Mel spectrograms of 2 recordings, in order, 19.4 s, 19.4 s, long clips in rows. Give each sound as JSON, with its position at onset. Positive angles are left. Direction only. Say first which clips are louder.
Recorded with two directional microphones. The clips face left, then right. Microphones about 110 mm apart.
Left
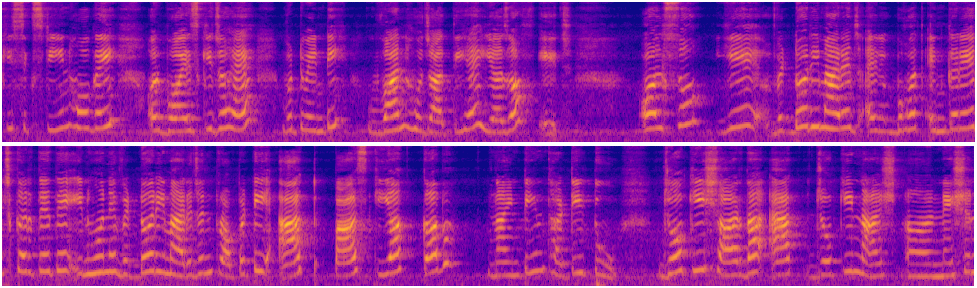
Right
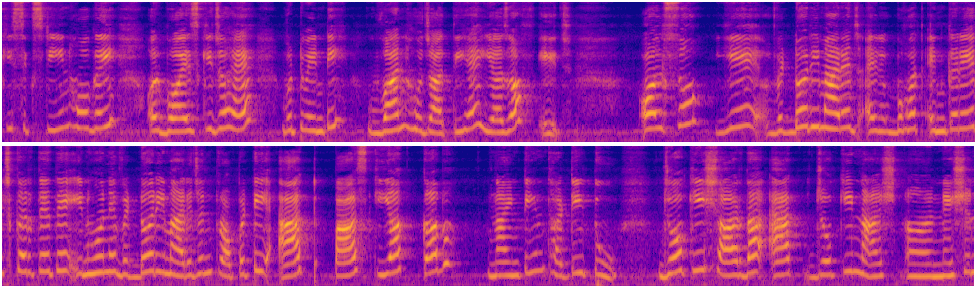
{"t": 0.0, "sound": "a woman's voice", "louder": "right 5 dB", "side_deg": -30}
{"t": 14.7, "sound": "a woman's voice", "louder": "right 3 dB", "side_deg": -40}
